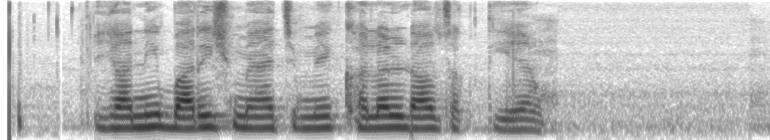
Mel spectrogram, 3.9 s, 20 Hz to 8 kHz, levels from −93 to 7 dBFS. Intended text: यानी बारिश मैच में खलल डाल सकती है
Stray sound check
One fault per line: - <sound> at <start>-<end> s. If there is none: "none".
none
